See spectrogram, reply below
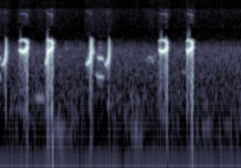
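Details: Rain quail uttering loud, ringing paired notes, a couple of lower softer notes between them, then another clean pair; short, crisp and high-pitched.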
